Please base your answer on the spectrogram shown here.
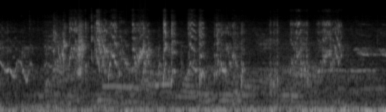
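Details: Budgerigars chattering while playing, fighting and grooming: dense overlapping squawks and warbling chirps packed across the whole stretch, with faint low background rumble.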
